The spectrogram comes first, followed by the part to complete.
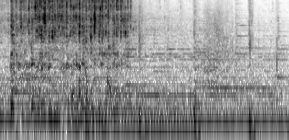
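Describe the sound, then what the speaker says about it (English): Running tap water splashes steadily onto a removed Bosch dishwasher filter being rinsed at a sink, loud and close for the first moments, then easing to a softer trickle with a few small clunks of the plastic part. "Remove the filter compartment and rinse it under running water."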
